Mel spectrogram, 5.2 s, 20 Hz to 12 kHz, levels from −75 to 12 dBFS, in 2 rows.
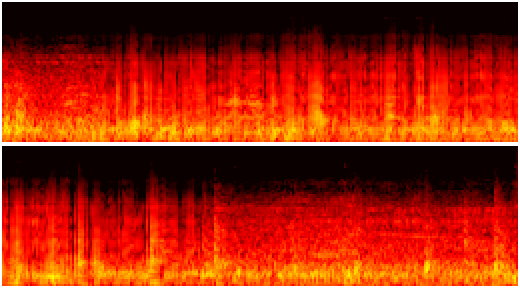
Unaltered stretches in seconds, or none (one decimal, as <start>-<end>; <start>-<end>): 0.0-0.5; 3.6-5.2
